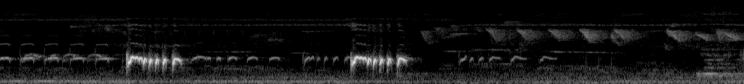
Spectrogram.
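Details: Zebra dove singing in a lure recording meant to draw other doves: two loud rolling stuttered phrases about two seconds apart between gentle repeated coos, then a series of high descending chirps from another bird near the end.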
